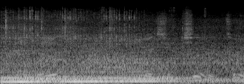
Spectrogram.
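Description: Car engine running, a steady low drone heard from inside the cabin.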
